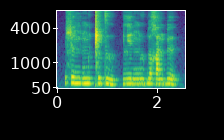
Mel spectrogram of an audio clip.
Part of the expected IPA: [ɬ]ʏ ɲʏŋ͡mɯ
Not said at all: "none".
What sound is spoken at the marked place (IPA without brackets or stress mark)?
ɬ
